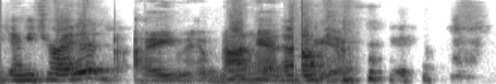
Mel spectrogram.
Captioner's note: laugh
